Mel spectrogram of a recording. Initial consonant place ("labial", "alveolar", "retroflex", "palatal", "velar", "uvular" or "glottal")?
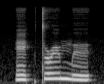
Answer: velar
